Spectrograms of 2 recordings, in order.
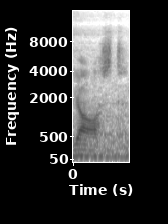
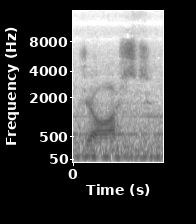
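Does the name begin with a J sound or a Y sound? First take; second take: Y sound; J sound. First: The name begins with a Y sound. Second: The name begins with a J sound. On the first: The speaker calls it right. "I know you pronounce it Yost" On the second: The speaker calls it wrong. "not Jost"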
